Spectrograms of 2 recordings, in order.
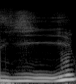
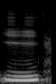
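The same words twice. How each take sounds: First: It is said with the third tone. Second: It is said with the first tone. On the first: It means chairs. "The third term is yi" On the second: It means one. "number one"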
